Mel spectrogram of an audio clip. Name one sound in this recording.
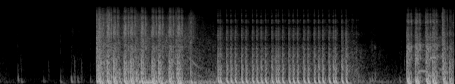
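A submachine gun fires rapid bursts up close.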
